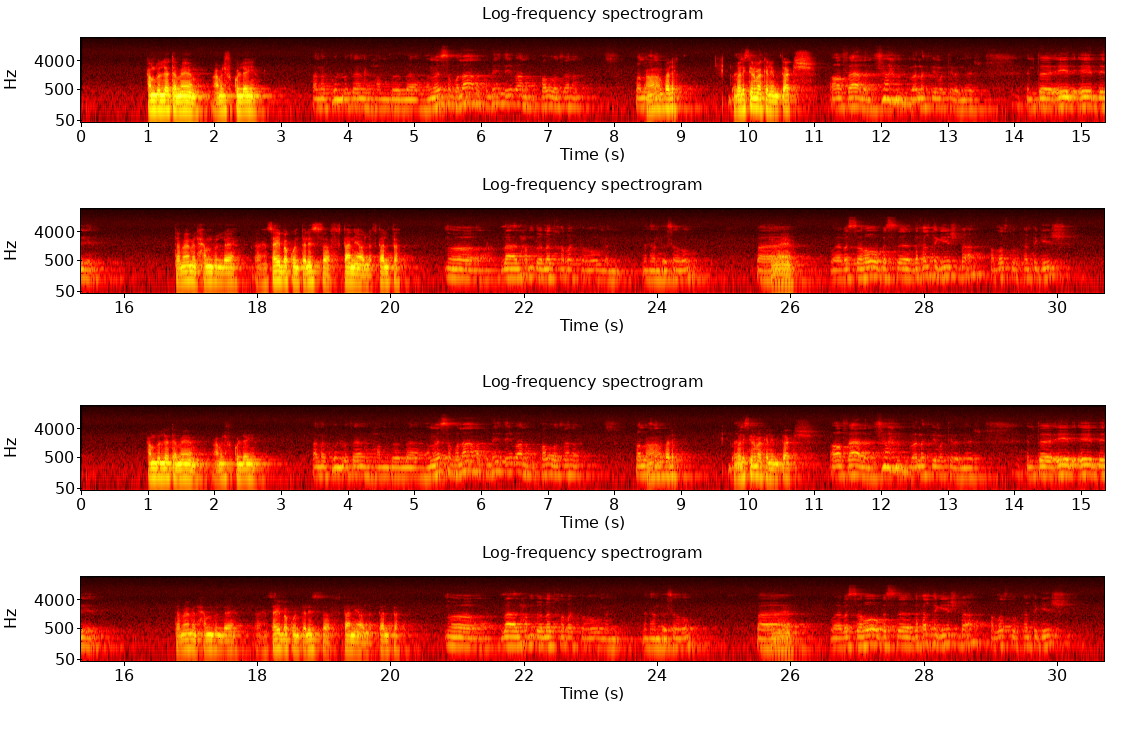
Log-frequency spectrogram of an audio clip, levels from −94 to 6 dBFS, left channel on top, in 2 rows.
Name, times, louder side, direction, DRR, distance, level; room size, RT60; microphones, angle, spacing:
voice 1, 1.0-2.7 8.5-8.9 9.8-11.0 16.8-17.7 18.0-20.2 25.7-26.0, left 5 dB, 85° left, 0.4 m, -23 dB
voice 2, 3.5-7.5 7.9-8.0 8.3-8.8 9.7-10.2 11.2-15.6 18.2-18.3 20.8-23.4 23.8-24.5 25.5-26.0 26.6-30.1, equal, 5° left, 1.5 m, -35 dB
19.5 x 9.7 x 6.6 m
head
